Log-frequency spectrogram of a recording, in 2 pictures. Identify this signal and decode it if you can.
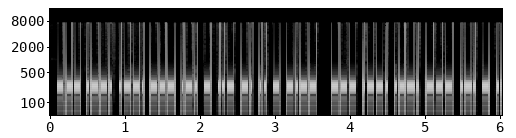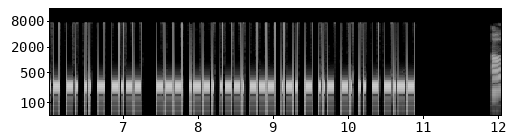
Morse code, heard as a keyed tone, about 40 wpm, 250 Hz. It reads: OPPORTUNITY OPPORTUNITY OPPORTUNITY
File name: morse-training-40WPM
